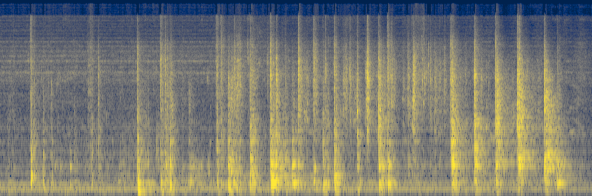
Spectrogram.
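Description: Pork chops being cut on a kitchen counter, a series of sharp knocks of a knife striking the cutting surface, irregular at first then in a quick steady rhythm, close and loud with no talking.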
